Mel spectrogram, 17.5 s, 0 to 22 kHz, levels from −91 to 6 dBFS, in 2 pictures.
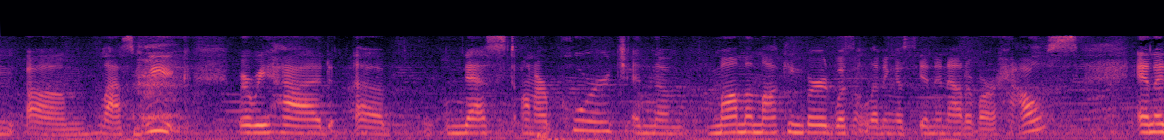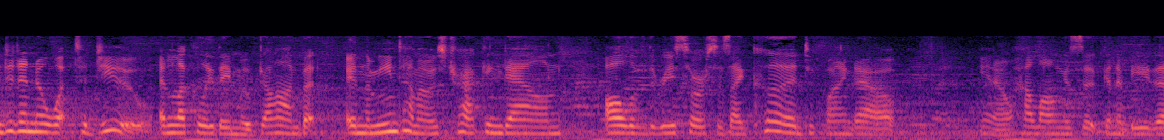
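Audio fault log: Nothing to log here; I didn't catch a single glitch anywhere in this one.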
